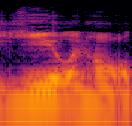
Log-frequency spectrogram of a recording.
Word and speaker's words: Gyllenhaal: on the Conan O'Brien show he actually pronounced pronounce it correctly which is yiling hold that's why that's why I say that correctly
